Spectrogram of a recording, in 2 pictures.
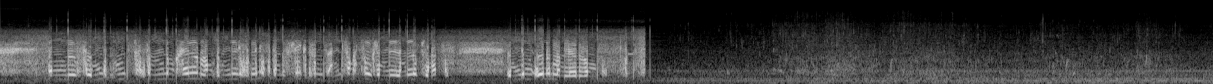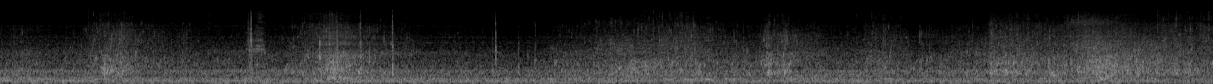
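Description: A motorboat engine drones far off across the water.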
